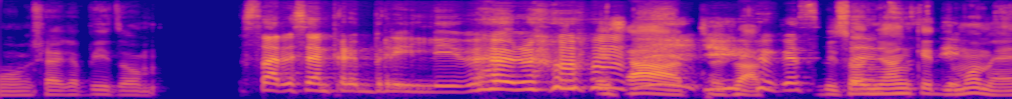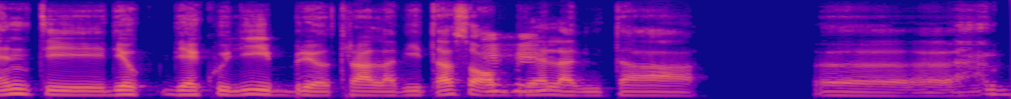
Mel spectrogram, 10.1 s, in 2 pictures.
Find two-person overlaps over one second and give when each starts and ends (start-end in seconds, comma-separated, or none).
3.5-4.8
